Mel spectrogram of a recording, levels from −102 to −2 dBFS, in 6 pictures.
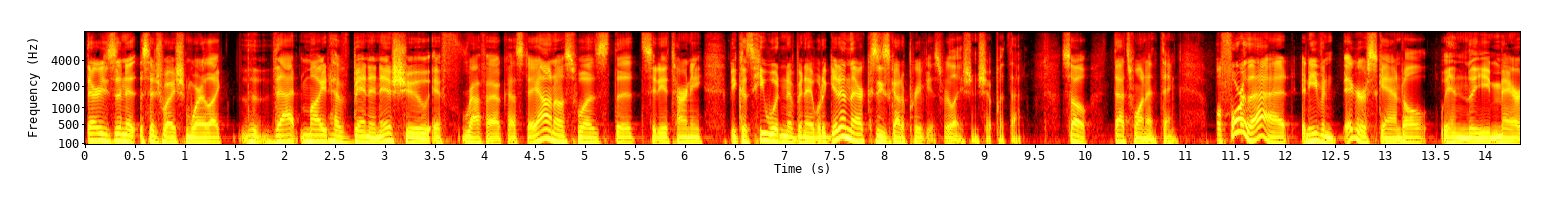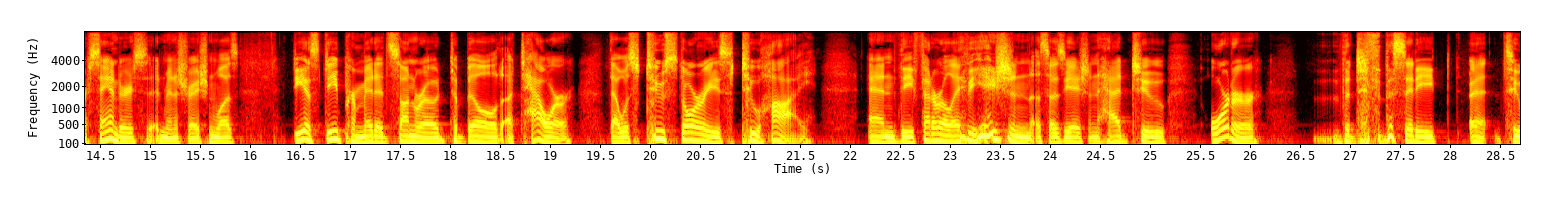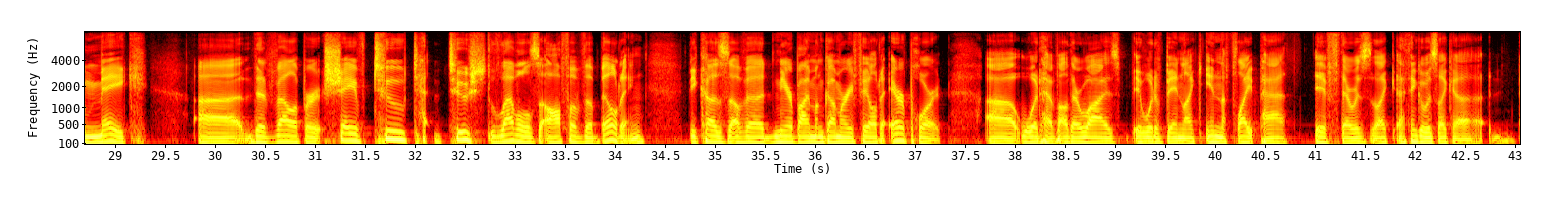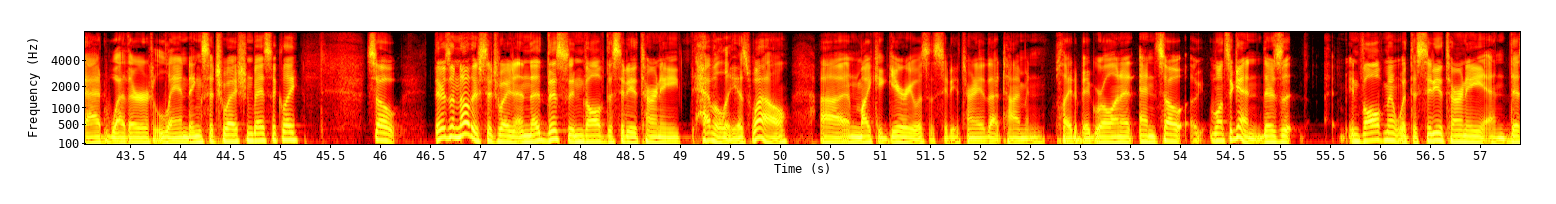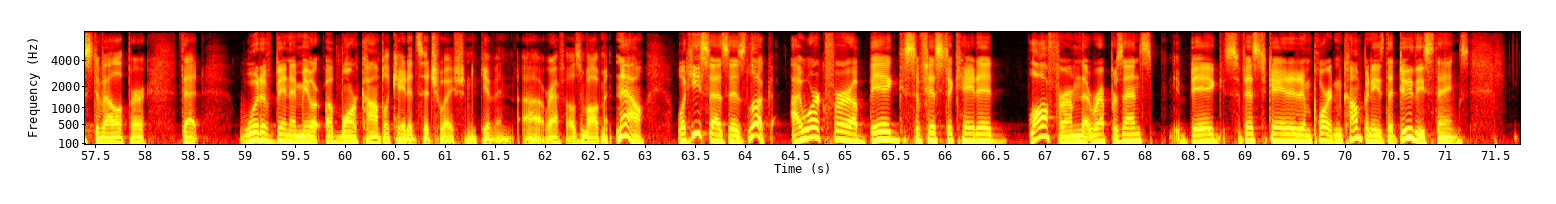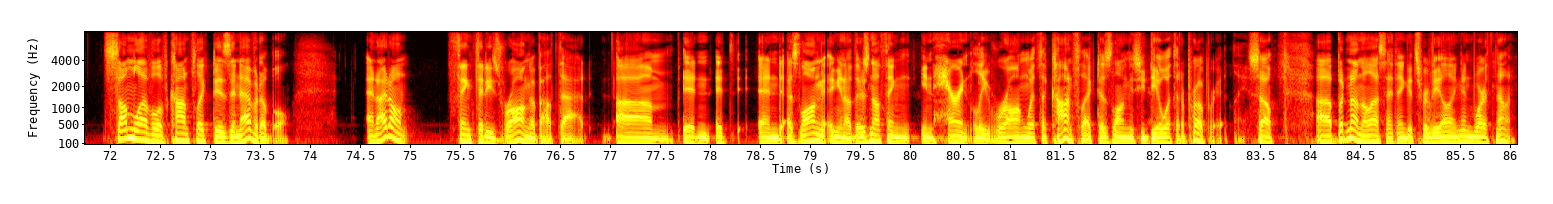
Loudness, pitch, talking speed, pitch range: -23 LUFS, 110 Hz, 185 wpm, 100-130 Hz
